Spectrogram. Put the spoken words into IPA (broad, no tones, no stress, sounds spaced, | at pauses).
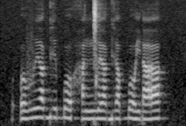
ʔ ʊ v i ɐ̯ ɡ i ɓ o h a ŋ͡ǀ e ɐ̯ ɡ i ɐ̯ ɓ o j ɾ a ɐ̯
